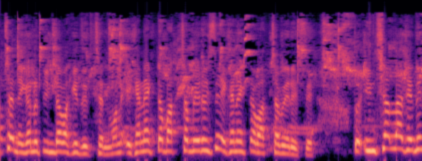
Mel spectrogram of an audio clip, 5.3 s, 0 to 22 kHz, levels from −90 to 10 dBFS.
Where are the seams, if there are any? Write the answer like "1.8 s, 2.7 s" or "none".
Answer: none

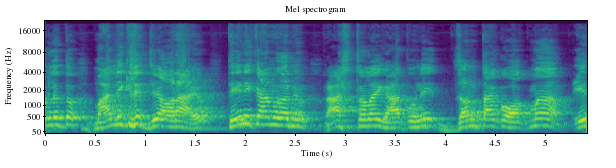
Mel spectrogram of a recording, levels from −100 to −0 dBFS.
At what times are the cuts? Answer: 2.7 s

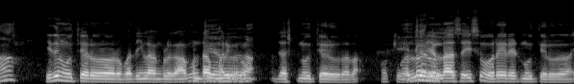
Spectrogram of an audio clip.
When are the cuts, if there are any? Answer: 4.1 s

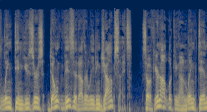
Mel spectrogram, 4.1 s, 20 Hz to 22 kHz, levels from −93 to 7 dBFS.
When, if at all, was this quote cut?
none

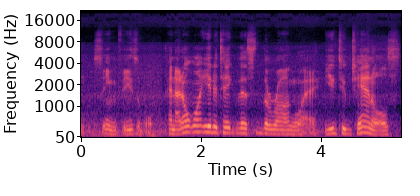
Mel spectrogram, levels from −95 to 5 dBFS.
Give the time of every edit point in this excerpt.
1.3 s, 3.9 s

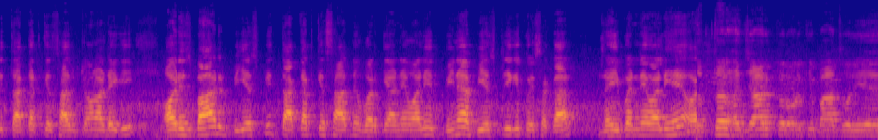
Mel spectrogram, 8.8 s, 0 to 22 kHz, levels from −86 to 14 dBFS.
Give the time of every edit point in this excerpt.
7.0 s

